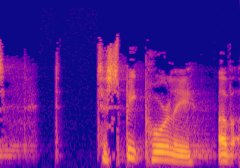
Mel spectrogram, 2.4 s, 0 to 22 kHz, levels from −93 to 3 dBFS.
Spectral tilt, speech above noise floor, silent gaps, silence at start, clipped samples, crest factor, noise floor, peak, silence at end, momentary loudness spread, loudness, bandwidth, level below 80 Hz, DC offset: -4 dB/octave; 27 dB; none; 0 s; under 0.1%; 18 dB; -45 dBFS; -2 dBFS; 0 s; 15 LU; -18 LUFS; 11 kHz; -62 dBFS; under 0.1%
